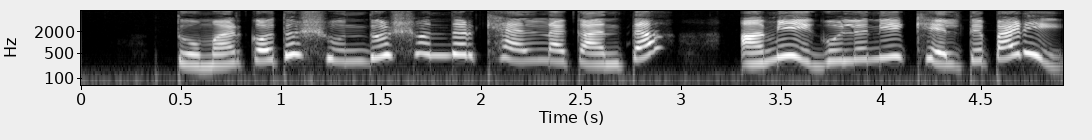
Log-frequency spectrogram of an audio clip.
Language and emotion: Bengali, happy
